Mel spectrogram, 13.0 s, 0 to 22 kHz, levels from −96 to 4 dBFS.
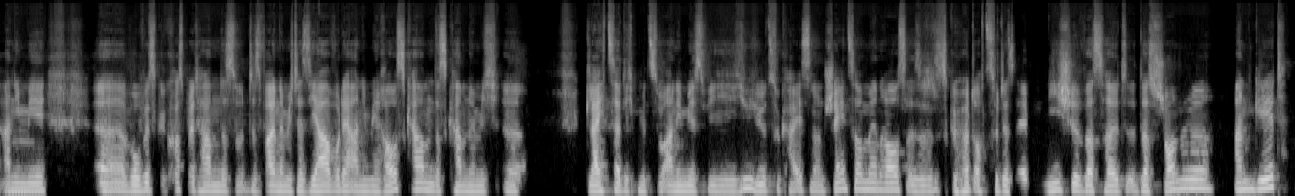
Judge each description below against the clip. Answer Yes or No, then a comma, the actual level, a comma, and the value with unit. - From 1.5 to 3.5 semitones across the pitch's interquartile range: Yes, narrow, 2.5 semitones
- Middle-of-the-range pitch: No, low, 130 Hz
